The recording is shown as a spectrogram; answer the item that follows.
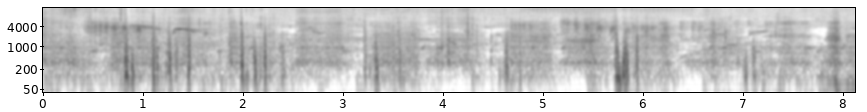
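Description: Footsteps crunching on a dry, leaf-strewn dirt footpath at walking pace, about two steps a second, with dry leaves and twigs rustling underfoot.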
